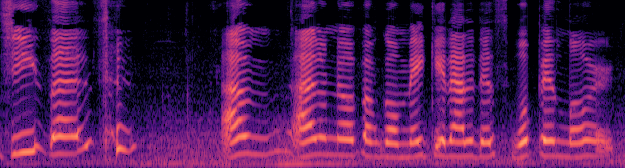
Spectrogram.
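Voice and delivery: high, pleading kid's prayer, a touch of mock crying. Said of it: "'Cause I'd be like".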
